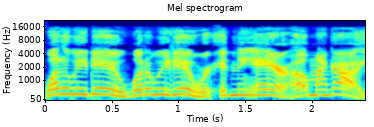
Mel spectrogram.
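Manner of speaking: very high-pitched frantic total panic, acted out. Retelling a film scene where rich characters on a jet panic: imitating panicking characters. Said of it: "they were totally panicking".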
